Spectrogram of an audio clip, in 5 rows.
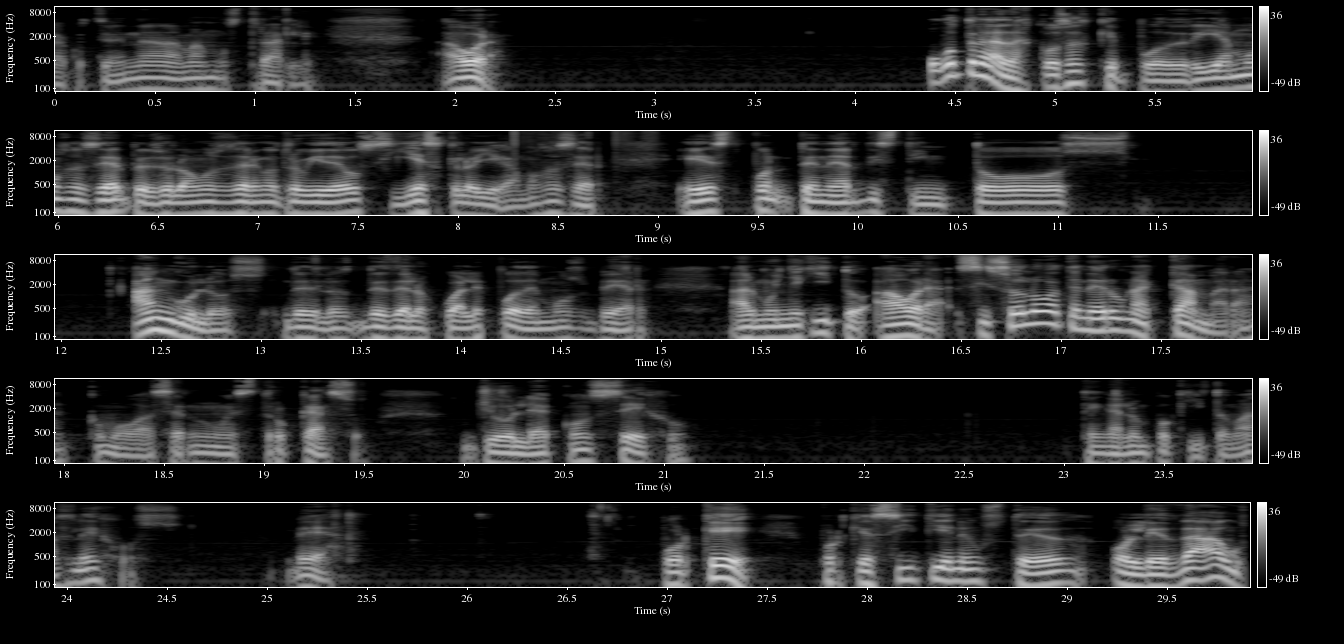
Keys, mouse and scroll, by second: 18.5 right click, 20.9 g, 21.5 middle click, 24.9 click, 26.1 p, 26.9 Left, 27.5 Up.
